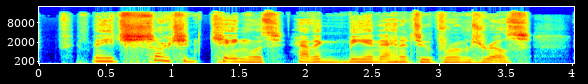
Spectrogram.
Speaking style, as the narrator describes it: she gasped, trying not to let the pain show in her face

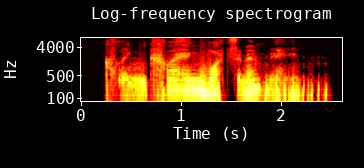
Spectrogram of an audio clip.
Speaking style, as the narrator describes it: Jinx sang the words brokenly

